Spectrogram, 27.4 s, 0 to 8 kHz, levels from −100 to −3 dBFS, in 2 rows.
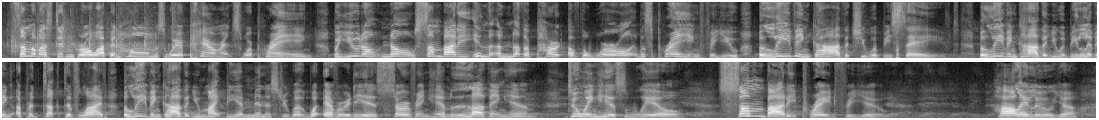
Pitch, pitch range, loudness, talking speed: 250 Hz, 225-280 Hz, -22 LUFS, 150 wpm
